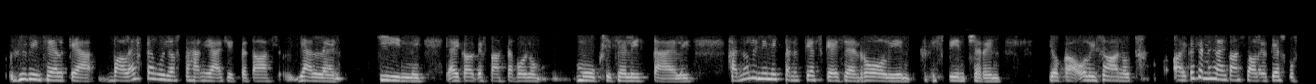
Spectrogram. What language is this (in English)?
Finnish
